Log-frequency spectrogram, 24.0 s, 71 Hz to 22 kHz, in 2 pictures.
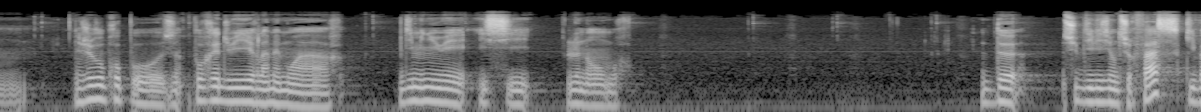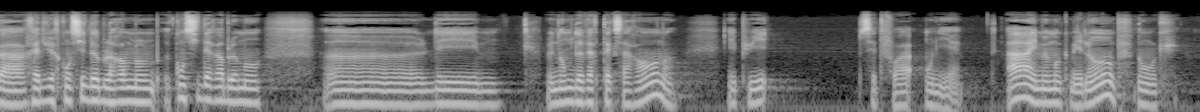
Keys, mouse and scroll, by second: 0.9 click, 2.7 click, 3.1 click, 3.6 click, 5.3 right click, 6.5 click, 7.4 right click, 8.5 click, 9.1 right click, 10.1 click, 13.8 click, 21.2 shift+click.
